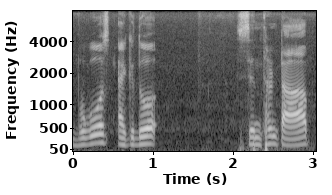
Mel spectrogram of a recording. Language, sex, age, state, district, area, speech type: Kashmiri, male, 30-45, Jammu and Kashmir, Kulgam, rural, spontaneous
